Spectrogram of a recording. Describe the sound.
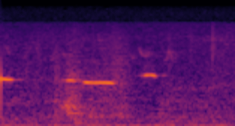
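A man whistles in a movie: a few short, faint, thin high notes with brief gaps between them.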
